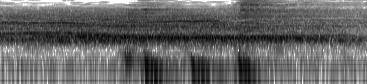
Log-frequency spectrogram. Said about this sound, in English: Come on, let me hear a good moonshine whiskey yell out there somewhere.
